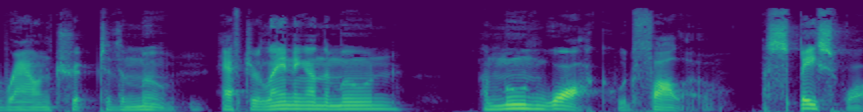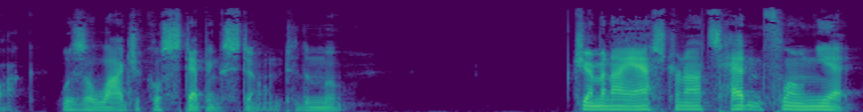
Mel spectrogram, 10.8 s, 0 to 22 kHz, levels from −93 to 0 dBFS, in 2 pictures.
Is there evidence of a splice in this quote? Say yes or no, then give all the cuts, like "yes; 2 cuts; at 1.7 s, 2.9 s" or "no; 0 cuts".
yes; 3 cuts; at 1.3 s, 4.6 s, 5.7 s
